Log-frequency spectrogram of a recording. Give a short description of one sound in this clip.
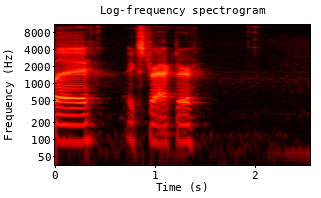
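A man speaks casually into a microphone.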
